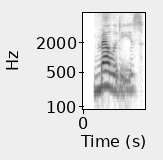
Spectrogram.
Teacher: melodies is definitely stressed on the first syllable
